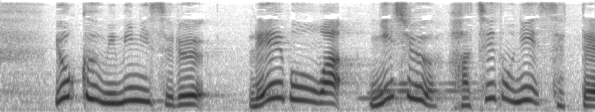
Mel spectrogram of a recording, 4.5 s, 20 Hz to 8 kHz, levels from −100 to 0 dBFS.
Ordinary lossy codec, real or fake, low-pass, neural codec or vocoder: none; real; 7.2 kHz; none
